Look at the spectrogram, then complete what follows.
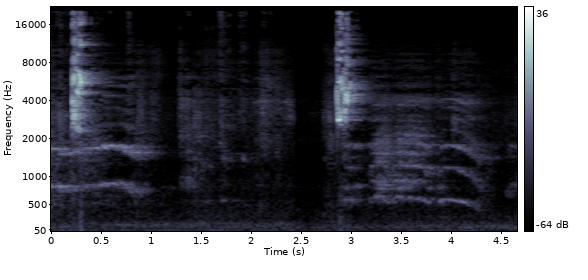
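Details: Green Fischer's lovebird of Indonesian competition lineage calling with two sharp shrill chirps, each followed by softer warbling tones.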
